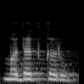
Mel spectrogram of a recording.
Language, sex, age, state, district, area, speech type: Punjabi, female, 30-45, Punjab, Patiala, urban, read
